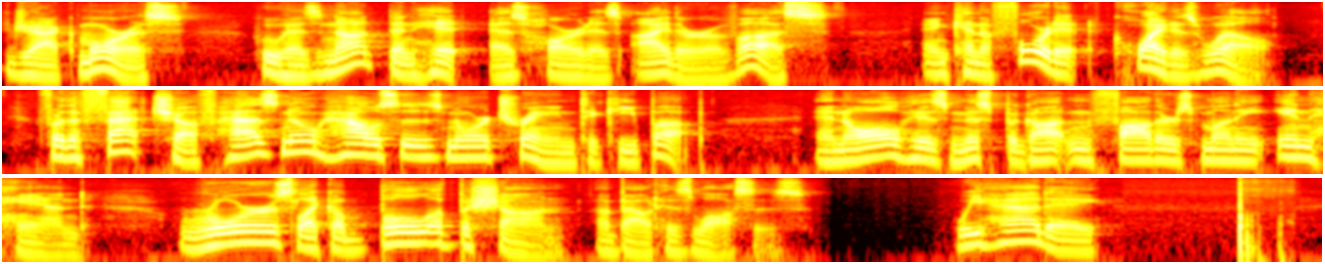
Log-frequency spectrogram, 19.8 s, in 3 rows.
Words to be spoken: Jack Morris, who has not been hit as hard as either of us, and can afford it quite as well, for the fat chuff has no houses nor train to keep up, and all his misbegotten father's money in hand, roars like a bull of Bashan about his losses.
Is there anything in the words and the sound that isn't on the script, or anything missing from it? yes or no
yes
